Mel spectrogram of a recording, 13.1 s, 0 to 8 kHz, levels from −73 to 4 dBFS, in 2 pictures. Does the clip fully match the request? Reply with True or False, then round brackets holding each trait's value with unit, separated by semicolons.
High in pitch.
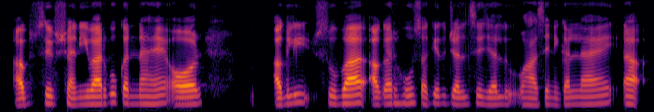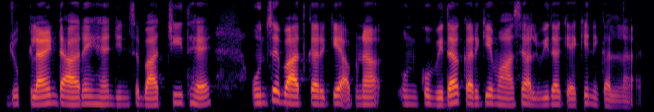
False (150 Hz)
